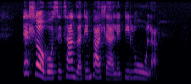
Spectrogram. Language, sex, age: Swati, female, 22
